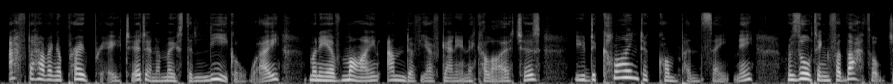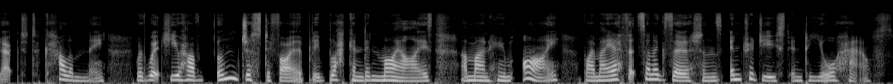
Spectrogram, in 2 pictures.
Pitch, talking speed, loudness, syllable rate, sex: 190 Hz, 160 wpm, -22 LUFS, 5.5 syllables/s, female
